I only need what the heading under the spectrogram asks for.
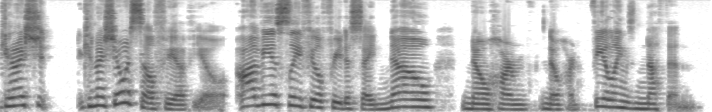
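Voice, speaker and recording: This woman streams live on Twitch, her fairly low, slightly bright voice animated and measured with few pauses. She keeps the talk loose, reading chat messages, thanking viewers, and cursing without restraint.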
